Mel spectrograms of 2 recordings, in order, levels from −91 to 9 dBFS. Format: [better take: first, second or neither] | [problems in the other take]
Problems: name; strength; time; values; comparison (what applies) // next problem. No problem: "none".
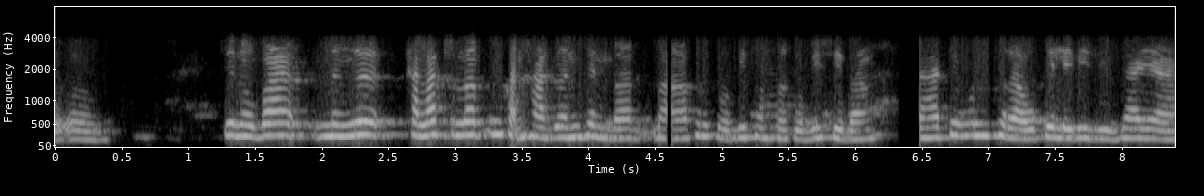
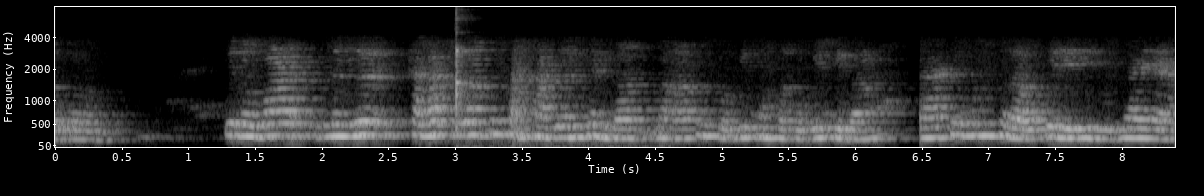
first | background sound (Bowed string instrument); 13 dB below the speech // room echo; dies away in 0.6 s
